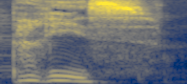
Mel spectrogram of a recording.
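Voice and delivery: ordinary talk, nothing marked

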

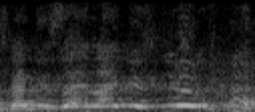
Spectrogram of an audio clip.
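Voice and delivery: high, laughing squeak. Acted. Preacher joking he'd cry with the parents, giggling high. Jokes he will cry too.

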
